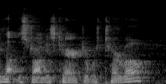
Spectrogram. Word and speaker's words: Turbaux: And his name is spelled T-U-R-B-A-U-X. – Yeah. – Turbo.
